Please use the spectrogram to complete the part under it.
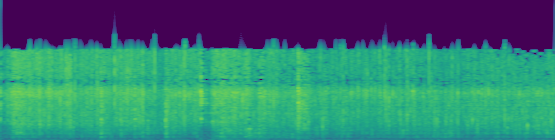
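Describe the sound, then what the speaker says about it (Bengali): Tomatoes frying in a pan with onions for a mutton curry, a steady crackling sizzle with occasional stirring clinks, close and continuous. "টমেটোগুলো দিয়েও সামান্য ভেজে নেব।"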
